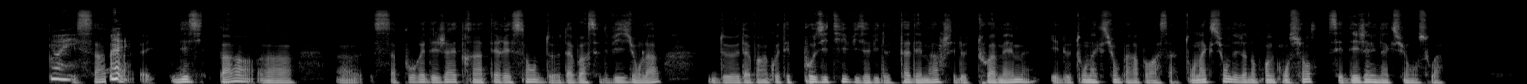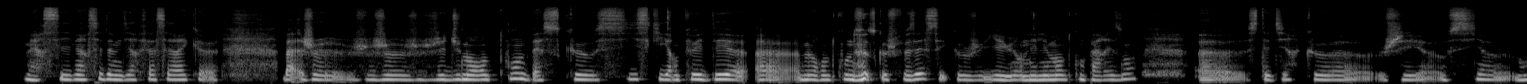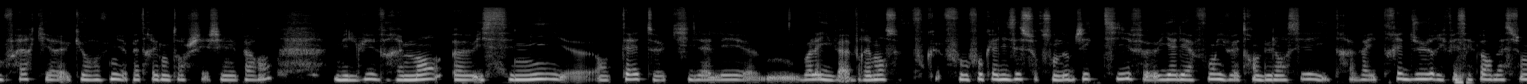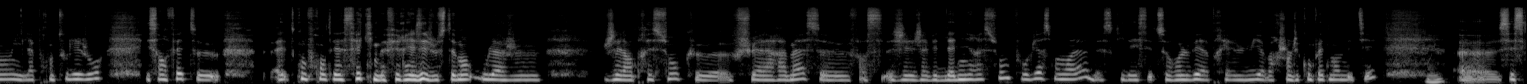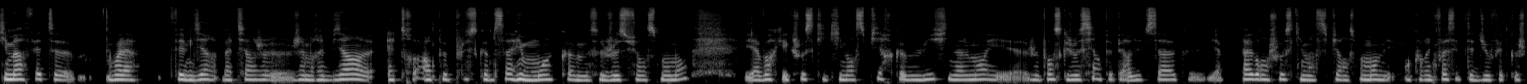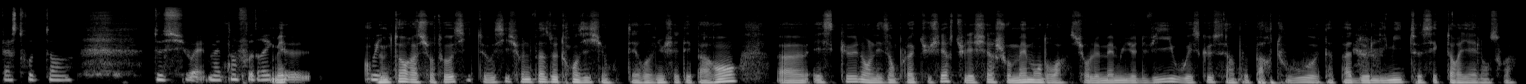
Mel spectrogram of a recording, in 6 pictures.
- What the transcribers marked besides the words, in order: stressed: "positif"; laughing while speaking: "de"; tapping; laughing while speaking: "m'a fait réaliser justement"; unintelligible speech
- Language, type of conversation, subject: French, advice, Comment puis-je sortir de l’ennui et réduire le temps que je passe sur mon téléphone ?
